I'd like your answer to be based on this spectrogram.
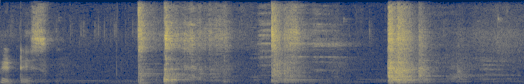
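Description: Metal pan and lid clattering while sweet kaja are cooked and then covered: several sharp, ringing clanks and scrapes in bursts about a second apart, loud and close with no talking.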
